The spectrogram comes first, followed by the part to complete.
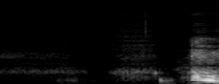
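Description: Faint rustling handling noise as a bottle is moved about, then near the end the sudden start of a loud vocal sound from a man, falling in pitch.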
